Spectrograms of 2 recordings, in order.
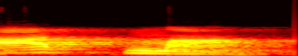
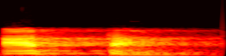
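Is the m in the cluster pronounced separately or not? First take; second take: separately; not separately. First: Each letter, including the m, is pronounced separately. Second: The m sound is not pronounced separately. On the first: "সংস্কৃত উচ্চারণ করতে যাই তাহলে আত্মা" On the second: "অবশ্যই আত্মাটা হচ্ছে একটি বাংলা উচ্চারণ"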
